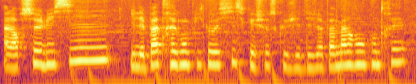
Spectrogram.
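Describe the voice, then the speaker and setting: Over loud music, a woman with a slightly high voice talks fast as she hosts an English-learning channel. She offers reaction commentary, breaking pronunciation down step by step and thinking aloud while she sounds words out.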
